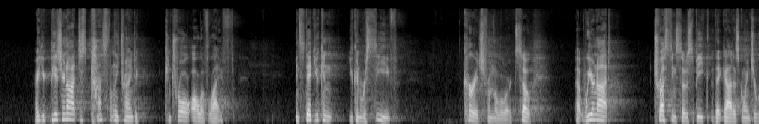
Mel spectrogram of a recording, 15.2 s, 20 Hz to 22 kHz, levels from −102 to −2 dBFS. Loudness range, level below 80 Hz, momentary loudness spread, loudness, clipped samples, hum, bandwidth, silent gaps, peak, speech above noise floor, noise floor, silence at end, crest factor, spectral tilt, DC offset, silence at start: 5 LU; -72 dBFS; 12 LU; -27 LUFS; under 0.1%; none; 16 kHz; none; -6 dBFS; 53 dB; -80 dBFS; 0 s; 22 dB; -5 dB/octave; under 0.1%; 0.7 s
